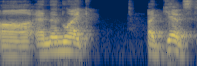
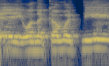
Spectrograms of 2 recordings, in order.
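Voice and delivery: put-on French accent; 4 semitones higher than usual. Retelling an invitation from the strength coach, in Steph Dubé's French accent. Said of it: "because this French accent".

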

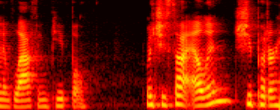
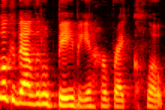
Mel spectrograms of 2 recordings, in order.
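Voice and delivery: ordinary delivery, nothing marked

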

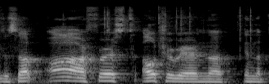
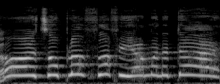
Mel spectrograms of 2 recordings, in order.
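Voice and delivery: very high, swooning, gushing voice. Showing a shiny card and quoting Agnes from Despicable Me: Agnes voice. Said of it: "Agnes from Despicable Me, how she's like".

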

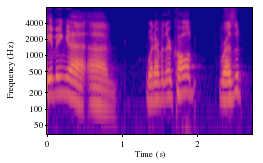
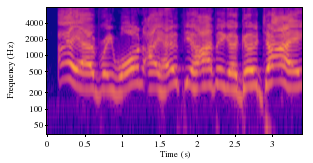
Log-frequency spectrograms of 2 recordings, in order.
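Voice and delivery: clumsy, bad, loud put-on Australian accent; 7 semitones higher, 7 dB louder than usual. Trying out accents by greeting everyone, in a bad Australian accent. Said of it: "You're so bad at accents".

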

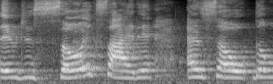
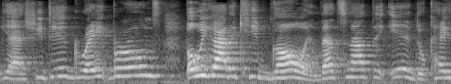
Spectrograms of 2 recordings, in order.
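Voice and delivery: ordinary delivery

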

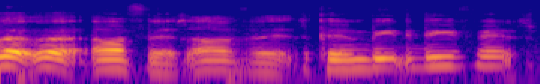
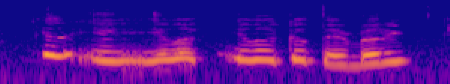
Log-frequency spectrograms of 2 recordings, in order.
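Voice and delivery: put-on puppet voice, much higher pitch; 10 semitones higher, 6 dB quieter than usual. Asked how Kermit talks, answering the other speaker in a Kermit the Frog voice. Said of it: "How does Kermit talk?".

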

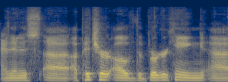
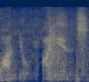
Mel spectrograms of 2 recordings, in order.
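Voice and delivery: hushed whisper, much quieter. Standing right next to a teammate, calling out an onion order, whispering. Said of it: "I'm like whispering it".

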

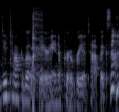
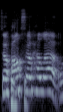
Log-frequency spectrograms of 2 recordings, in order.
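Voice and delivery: loud yelling voice, higher and louder; 5 semitones higher, 6 dB louder than usual. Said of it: "Was I yelling? I feel like I was yelling".

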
